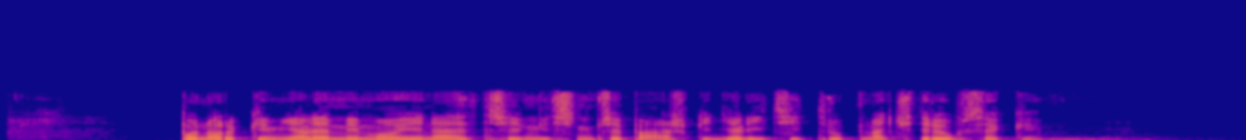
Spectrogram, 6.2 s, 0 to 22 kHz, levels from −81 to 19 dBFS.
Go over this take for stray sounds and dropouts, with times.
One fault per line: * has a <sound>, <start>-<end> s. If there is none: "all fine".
all fine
